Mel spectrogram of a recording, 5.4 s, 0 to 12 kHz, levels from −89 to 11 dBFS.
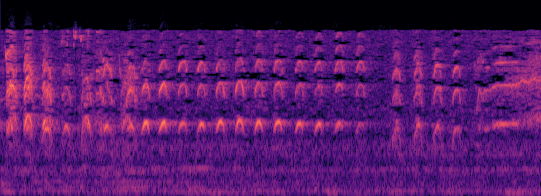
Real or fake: real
